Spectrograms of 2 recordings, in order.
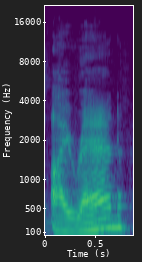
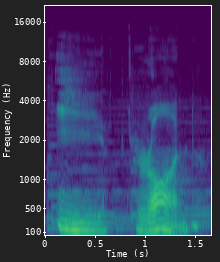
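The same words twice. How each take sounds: First: It is said with an English-style pronunciation. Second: The second syllable's vowel sounds like 'up'. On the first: The speaker calls it wrong. "they usually read this word as Iran" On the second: The speaker calls it right. "It's actually Iran"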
